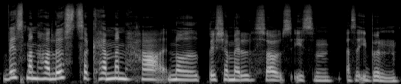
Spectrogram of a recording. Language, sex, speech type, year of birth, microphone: Norwegian, female, spontaneous, 1985, Shure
